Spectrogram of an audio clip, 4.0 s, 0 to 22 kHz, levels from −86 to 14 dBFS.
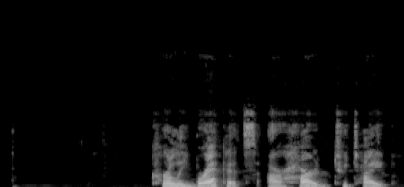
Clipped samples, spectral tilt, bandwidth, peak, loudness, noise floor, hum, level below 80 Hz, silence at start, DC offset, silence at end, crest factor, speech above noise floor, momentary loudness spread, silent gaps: under 0.1%; -5 dB/octave; 9.6 kHz; -2 dBFS; -20 LUFS; -79 dBFS; none; -62 dBFS; 1.5 s; under 0.1%; 0.2 s; 20 dB; 59 dB; 9 LU; none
